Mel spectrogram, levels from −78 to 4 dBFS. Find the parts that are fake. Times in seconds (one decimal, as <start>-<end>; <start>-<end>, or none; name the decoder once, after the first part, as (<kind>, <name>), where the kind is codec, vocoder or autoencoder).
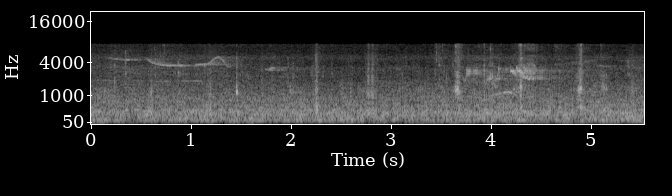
2.8-3.4 (vocoder, Vocos); 4.4-5.1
